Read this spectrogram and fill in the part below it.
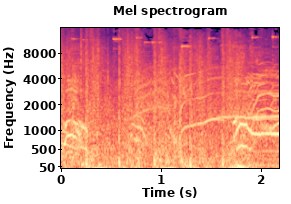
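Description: Rapid bursts of gunfire in GTA 5 with the LSPDFR police mod, a short loud volley of shots crackling under talk and game sounds.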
